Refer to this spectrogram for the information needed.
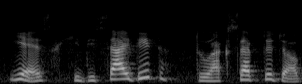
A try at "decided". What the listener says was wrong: Decided. It's not fast. It's an extra syllable. So don't say decided. It's decided. Okay, it's an extra syllable.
